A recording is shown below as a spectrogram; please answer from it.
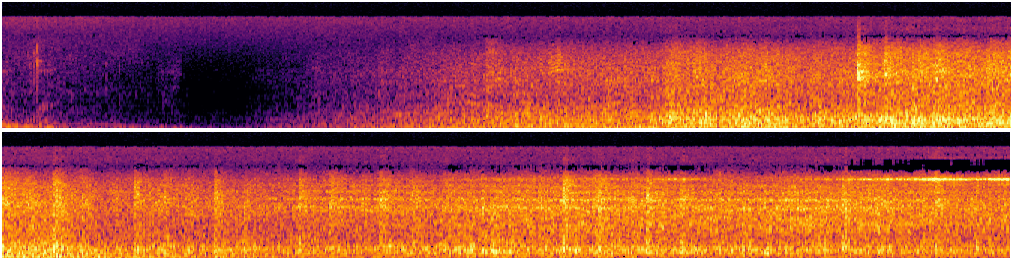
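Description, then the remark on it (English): The train from Sligo rumbles into the station in Mullingar, its heavy mechanical roar swelling from near silence to a loud, steady drone, with faint rattling of the carriages along the track. No one speaks. “day three, and uh, the train from Sligo has just pulled into the station in Mullingar.”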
